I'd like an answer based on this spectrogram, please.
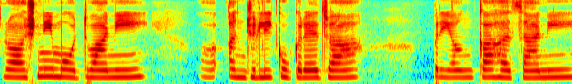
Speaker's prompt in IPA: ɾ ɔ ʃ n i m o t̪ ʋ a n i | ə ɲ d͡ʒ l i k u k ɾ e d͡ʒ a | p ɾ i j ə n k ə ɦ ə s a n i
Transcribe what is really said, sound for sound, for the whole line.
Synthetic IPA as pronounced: ɾ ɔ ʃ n i m o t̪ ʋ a n i | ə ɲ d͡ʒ l i k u k ɾ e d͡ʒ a | p ɾ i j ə ŋ k a ɦ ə s a n i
